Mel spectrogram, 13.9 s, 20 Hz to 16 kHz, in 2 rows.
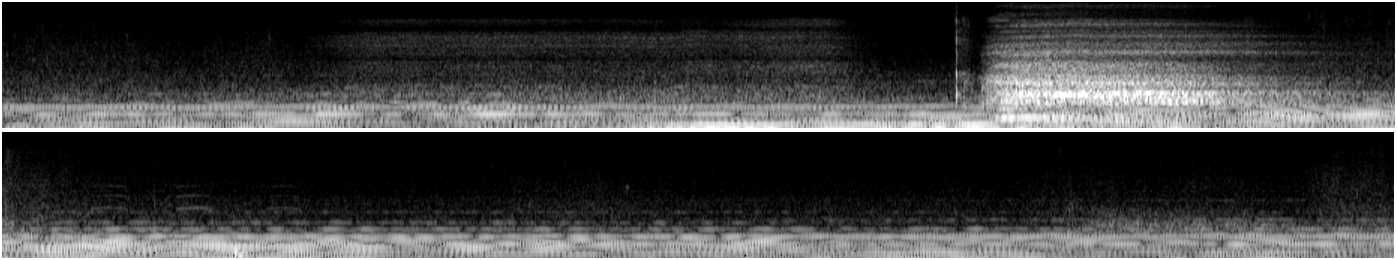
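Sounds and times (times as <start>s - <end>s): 
soft steady musical drone: 0.0s - 13.9s
deep breathing in through the nose and out through the mouth during a guided meditation: 1.6s - 7.6s.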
